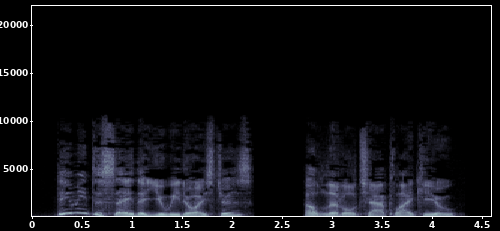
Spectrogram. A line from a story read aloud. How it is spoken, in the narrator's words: laughter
